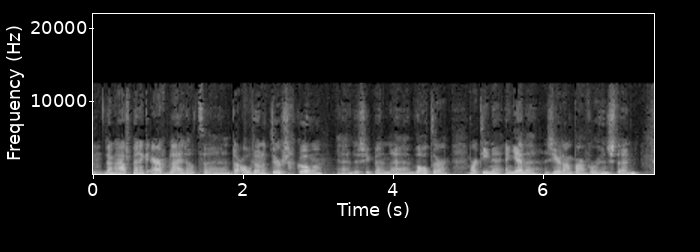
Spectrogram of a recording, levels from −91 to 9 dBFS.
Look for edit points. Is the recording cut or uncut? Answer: cut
